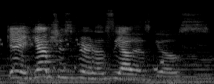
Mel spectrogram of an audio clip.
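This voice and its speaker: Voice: high-pitched, animated, normal speed, pushed and bright, soft background music. A gamer making joking, chatty asides while playing through a story game. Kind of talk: casual let's play commentary.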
